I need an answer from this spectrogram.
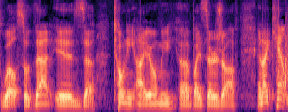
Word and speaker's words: Iommi: Yeah, I mispronounced his name in the video I did recently. So it's Tony Iommi, and this is a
